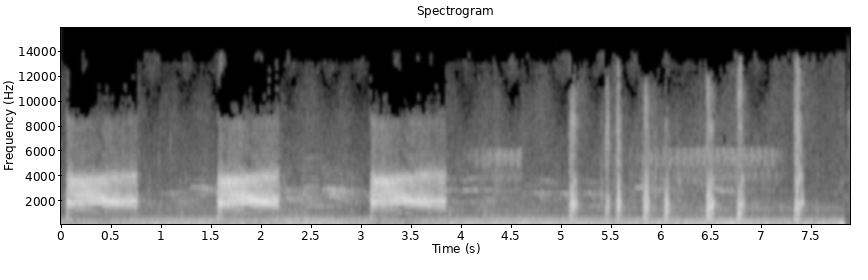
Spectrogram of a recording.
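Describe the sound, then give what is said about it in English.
An eastern gray squirrel on the Olympic Peninsula calls with three harsh, raspy barks spaced about a second apart, followed by a run of short, sharp chucks and clicks. “I have hoped that this animal had not made it to the Olympic Peninsula, but alas, it is the eastern gray squirrel.”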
